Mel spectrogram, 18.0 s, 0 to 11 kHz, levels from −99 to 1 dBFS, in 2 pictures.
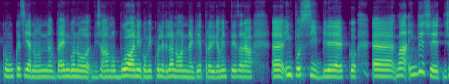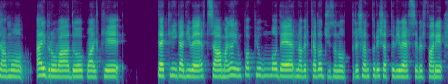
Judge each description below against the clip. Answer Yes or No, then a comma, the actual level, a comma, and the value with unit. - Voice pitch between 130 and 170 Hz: No, high, 215 Hz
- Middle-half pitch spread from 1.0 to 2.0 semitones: Yes, narrow, 1.7 semitones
